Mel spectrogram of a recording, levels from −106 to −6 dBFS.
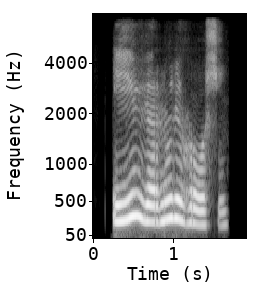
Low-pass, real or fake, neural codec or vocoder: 7.2 kHz; fake; autoencoder, 48 kHz, 128 numbers a frame, DAC-VAE, trained on Japanese speech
